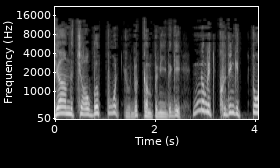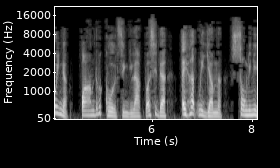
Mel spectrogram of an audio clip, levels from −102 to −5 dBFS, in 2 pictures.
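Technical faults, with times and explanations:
1.74 to 1.79 s, pre-echo: a short hiss rises for about 43 ms just ahead of a sharp speech onset, and the onset itself lands soft and smeared. The codec encoded this stretch as one transform block, so noise scaled to the loud attack was spread back across the quiet moment before it. Unlike reverberation or a true echo, which trail after a sound, this noise arrives before the attack and is masked once the attack begins.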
